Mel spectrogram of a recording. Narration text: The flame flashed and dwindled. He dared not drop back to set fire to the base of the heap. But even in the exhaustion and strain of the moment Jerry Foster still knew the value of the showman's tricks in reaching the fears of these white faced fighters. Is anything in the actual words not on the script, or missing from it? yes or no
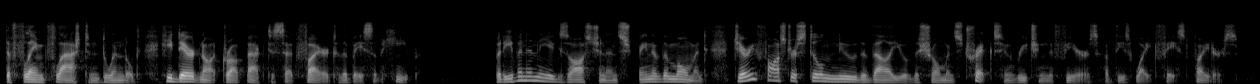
no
